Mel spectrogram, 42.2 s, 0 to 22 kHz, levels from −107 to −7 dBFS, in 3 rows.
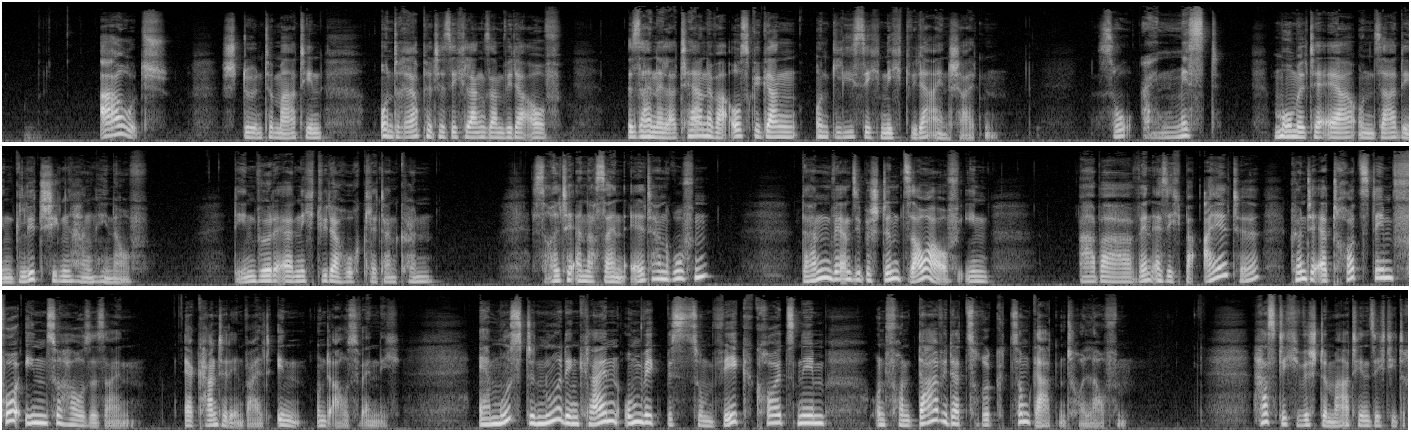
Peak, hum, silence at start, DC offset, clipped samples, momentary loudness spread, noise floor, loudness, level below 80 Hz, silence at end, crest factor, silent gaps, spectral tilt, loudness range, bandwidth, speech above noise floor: -10 dBFS; none; 1 s; under 0.1%; under 0.1%; 13 LU; -71 dBFS; -29 LUFS; -66 dBFS; 0 s; 20 dB; none; -5 dB/octave; 7 LU; 19 kHz; 42 dB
